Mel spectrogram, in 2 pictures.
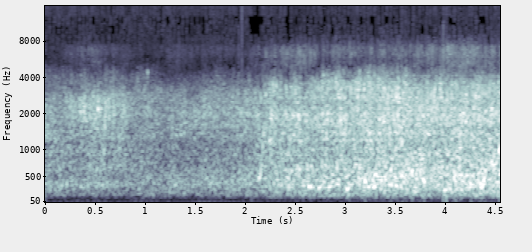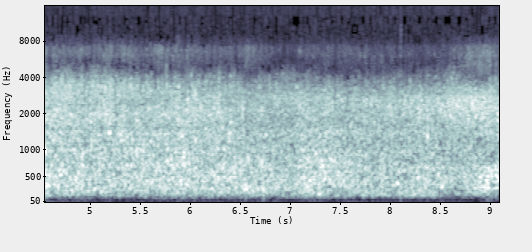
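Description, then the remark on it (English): A steady, broad roar of sea surf rumbles continuously in the distance, swelling slightly louder after the first couple of seconds and holding without pause, with no voices. “Far away you can hear the rumble of the sea.”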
